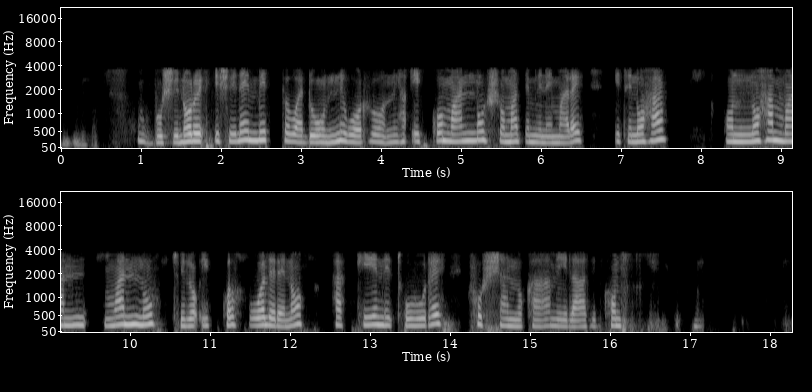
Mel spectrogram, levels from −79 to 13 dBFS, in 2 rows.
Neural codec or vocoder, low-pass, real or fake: codec, 16 kHz in and 24 kHz out, 0.8 kbps, FocalCodec, streaming, 65536 codes; 3.6 kHz; fake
